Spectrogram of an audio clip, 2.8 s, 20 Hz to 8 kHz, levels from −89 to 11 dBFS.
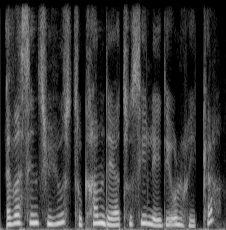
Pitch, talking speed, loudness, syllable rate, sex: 240 Hz, 235 wpm, -16 LUFS, 6.8 syllables/s, female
